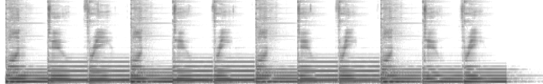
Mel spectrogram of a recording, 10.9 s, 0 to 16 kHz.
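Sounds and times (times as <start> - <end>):
music in triple meter: 0.1 - 10.5.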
